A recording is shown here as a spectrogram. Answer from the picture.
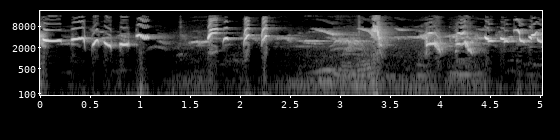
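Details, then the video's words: Oriental magpie-robin lure song for rousing other magpie-robins: crisp downslurred whistles repeated several times, a brief pause, then chirps building into a busy, rich warble. "4UTO G4COR🔥Pancingan Menaikan Emosi K4CER"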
